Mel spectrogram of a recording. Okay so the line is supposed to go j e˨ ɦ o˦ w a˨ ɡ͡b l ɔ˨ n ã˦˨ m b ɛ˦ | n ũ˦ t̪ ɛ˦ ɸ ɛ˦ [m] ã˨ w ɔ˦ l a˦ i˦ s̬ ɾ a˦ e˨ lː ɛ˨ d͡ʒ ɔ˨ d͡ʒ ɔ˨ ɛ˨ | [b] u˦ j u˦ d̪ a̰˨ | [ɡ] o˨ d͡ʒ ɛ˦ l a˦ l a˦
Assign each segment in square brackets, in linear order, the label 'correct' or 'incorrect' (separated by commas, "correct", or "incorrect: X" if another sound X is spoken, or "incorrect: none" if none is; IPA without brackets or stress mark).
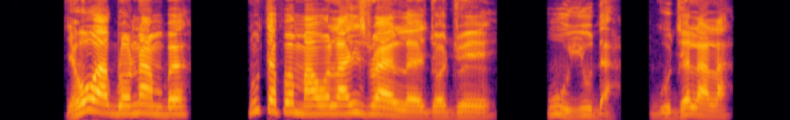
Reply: correct, incorrect: w, correct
